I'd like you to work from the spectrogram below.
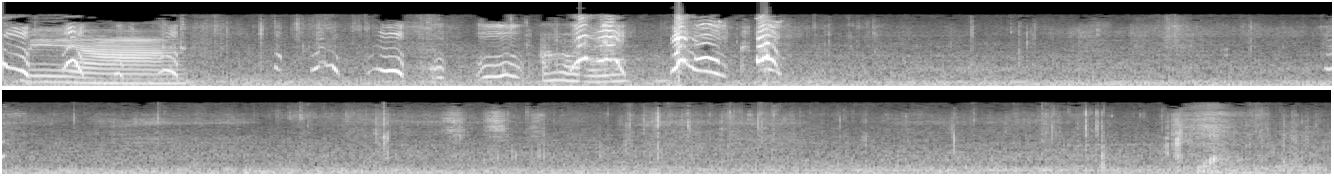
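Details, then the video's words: Stray puppies at a construction site, noisy while asking for food, give a burst of shrill, wavering yelps and whines over the first four seconds, then fall mostly quiet with faint background noise. "Construction site stray puppies series - yelling and asking for food"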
